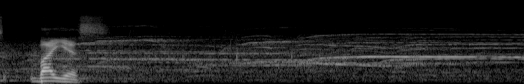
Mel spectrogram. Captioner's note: audience cheering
